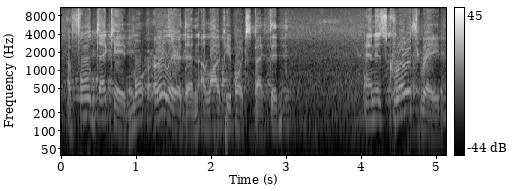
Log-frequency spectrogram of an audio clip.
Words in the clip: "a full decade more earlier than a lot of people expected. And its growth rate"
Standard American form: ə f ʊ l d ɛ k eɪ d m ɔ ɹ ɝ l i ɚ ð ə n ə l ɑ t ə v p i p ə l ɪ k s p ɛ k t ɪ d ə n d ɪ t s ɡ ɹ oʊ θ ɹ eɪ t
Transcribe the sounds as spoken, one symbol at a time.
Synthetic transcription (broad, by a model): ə f ʊ l d ɛ k eɪ d m ɔ ɹ ɝ l i ɚ ð ə n ə l ɑ t ə v p i p l ɪ k s p ɛ k t ɪ d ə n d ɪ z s ɡ ɹ oʊ θ ɹ eɪ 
